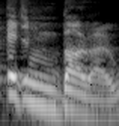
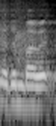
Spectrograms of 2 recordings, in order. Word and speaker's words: Edinburgh: Americans say Edinburgh. Why do they say that? It's not difficult. Edinburgh is not a difficult name to pronounce. Oh, too difficult. No, it's Edinburgh.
